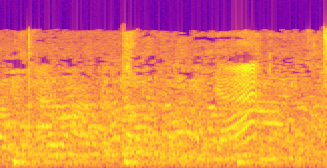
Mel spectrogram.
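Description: Chatter of several people talking around the microphone, with a few soft low thuds about once a second.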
